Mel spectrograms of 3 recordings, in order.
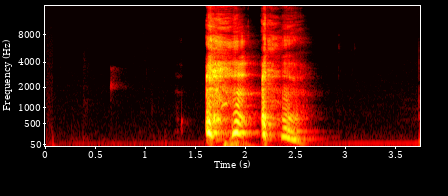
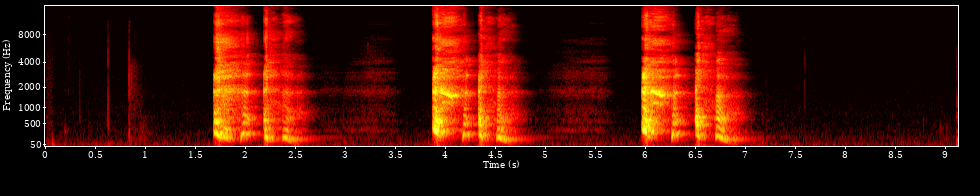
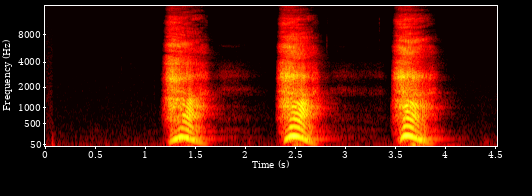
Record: cough_length: 3.8 s
cough_amplitude: 24221
cough_signal_mean_std_ratio: 0.3
three_cough_length: 9.1 s
three_cough_amplitude: 15467
three_cough_signal_mean_std_ratio: 0.3
exhalation_length: 4.5 s
exhalation_amplitude: 8272
exhalation_signal_mean_std_ratio: 0.38
survey_phase: beta (2021-08-13 to 2022-03-07)
age: 65+
gender: Male
wearing_mask: 'No'
symptom_none: true
smoker_status: Never smoked
respiratory_condition_asthma: false
respiratory_condition_other: false
recruitment_source: Test and Trace
submission_delay: -1 day
covid_test_result: Negative
covid_test_method: LFT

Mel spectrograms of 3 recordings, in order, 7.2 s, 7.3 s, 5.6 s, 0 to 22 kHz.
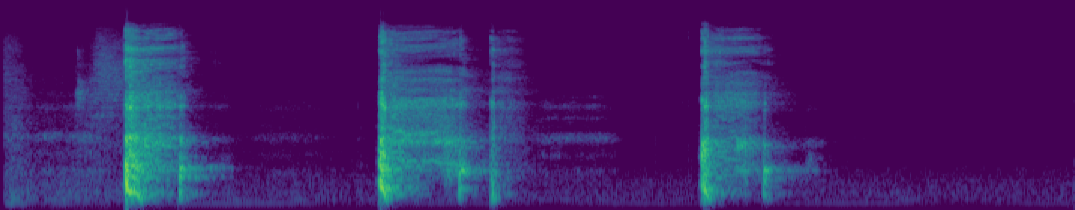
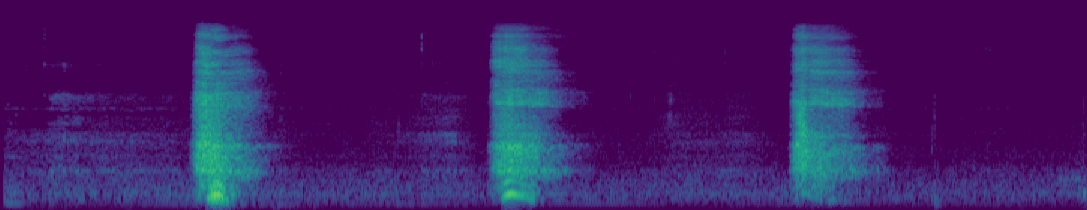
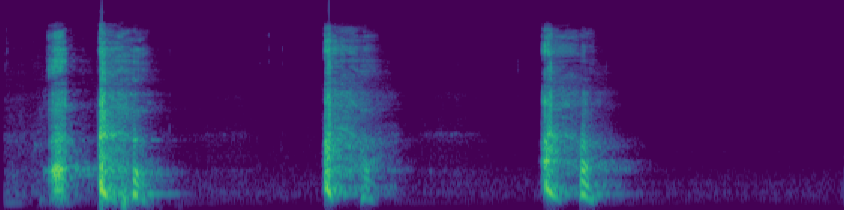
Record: three_cough_length: 7.2 s
three_cough_amplitude: 31164
three_cough_signal_mean_std_ratio: 0.23
exhalation_length: 7.3 s
exhalation_amplitude: 14650
exhalation_signal_mean_std_ratio: 0.28
cough_length: 5.6 s
cough_amplitude: 32767
cough_signal_mean_std_ratio: 0.26
survey_phase: beta (2021-08-13 to 2022-03-07)
age: 65+
gender: Female
wearing_mask: 'No'
symptom_runny_or_blocked_nose: true
smoker_status: Ex-smoker
respiratory_condition_asthma: false
respiratory_condition_other: false
recruitment_source: REACT
submission_delay: 3 days
covid_test_result: Negative
covid_test_method: RT-qPCR
influenza_a_test_result: Negative
influenza_b_test_result: Negative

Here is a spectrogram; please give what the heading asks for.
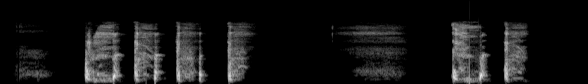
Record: cough_length: 5.9 s
cough_amplitude: 27577
cough_signal_mean_std_ratio: 0.31
survey_phase: beta (2021-08-13 to 2022-03-07)
age: 45-64
gender: Female
wearing_mask: 'No'
symptom_cough_any: true
symptom_runny_or_blocked_nose: true
symptom_shortness_of_breath: true
symptom_sore_throat: true
symptom_fatigue: true
symptom_fever_high_temperature: true
symptom_headache: true
symptom_other: true
symptom_onset: 4 days
smoker_status: Never smoked
respiratory_condition_asthma: true
respiratory_condition_other: false
recruitment_source: Test and Trace
submission_delay: 2 days
covid_test_result: Positive
covid_test_method: RT-qPCR
covid_ct_value: 22.5
covid_ct_gene: ORF1ab gene
covid_ct_mean: 23.1
covid_viral_load: 26000 copies/ml
covid_viral_load_category: Low viral load (10K-1M copies/ml)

